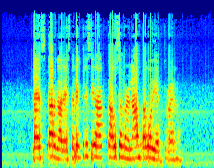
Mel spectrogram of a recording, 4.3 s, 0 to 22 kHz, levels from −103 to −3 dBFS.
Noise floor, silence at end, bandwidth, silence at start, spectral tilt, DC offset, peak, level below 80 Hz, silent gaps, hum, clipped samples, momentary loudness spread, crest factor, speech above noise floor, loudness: -46 dBFS; 0.65 s; 16.5 kHz; 0.65 s; -4.5 dB/octave; under 0.1%; 0 dBFS; -54 dBFS; none; none; under 0.1%; 10 LU; 14 dB; 33 dB; -14 LUFS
